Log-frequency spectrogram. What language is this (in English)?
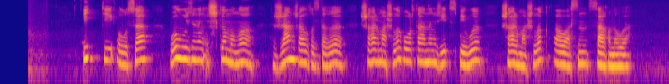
Kazakh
